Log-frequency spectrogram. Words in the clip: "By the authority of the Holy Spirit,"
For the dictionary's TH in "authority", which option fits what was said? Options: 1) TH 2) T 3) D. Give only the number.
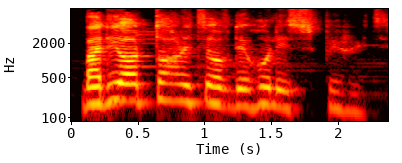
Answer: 2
